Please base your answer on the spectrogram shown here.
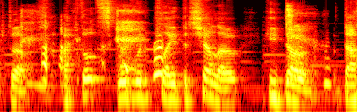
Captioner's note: laughter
